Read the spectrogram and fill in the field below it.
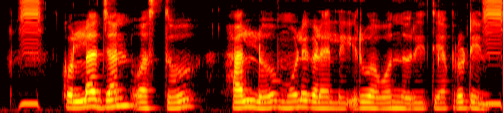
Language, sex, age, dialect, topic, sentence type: Kannada, female, 25-30, Coastal/Dakshin, agriculture, statement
